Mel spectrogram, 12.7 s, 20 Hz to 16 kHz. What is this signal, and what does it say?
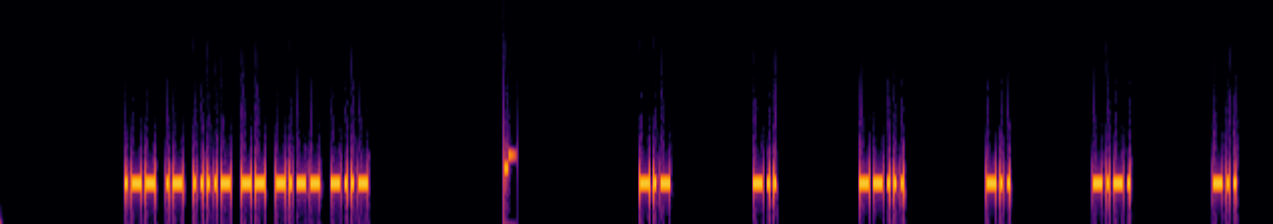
Morse code, heard as a keyed tone, about 36 wpm, spaced as for 15 wpm, 700 Hz. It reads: WA4MYX KD7DCD
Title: USA Call Signs - 6 Characters - 8x Character Spacing - 35wpm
